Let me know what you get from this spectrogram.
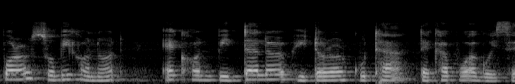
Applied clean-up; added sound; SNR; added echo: none; none; none; reverberation time 1.3 s.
